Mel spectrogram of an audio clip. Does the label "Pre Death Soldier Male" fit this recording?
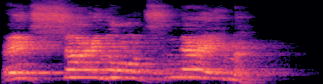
Yes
